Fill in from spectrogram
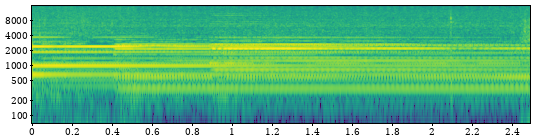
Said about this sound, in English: All that's changed in the past 10 hours has been the movies appearing on and off my screen, and the sound of my clock, which sounds every hour.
